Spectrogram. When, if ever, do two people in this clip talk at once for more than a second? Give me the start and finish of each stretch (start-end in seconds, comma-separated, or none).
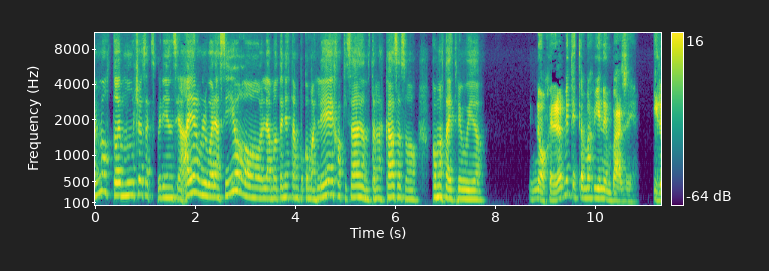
none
